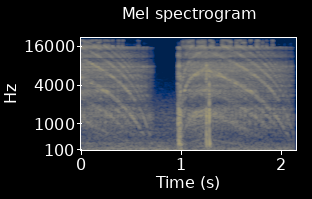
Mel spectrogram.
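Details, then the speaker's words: Replacement starter for a 2000–2004 Nissan Maxima, bench-tested on 13 V: the gear pushes out and whirs up to a clean high whine, then winds down smoothly with no grinding, unlike the grindy old starter. "So this one is very smooth, push out and spin."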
